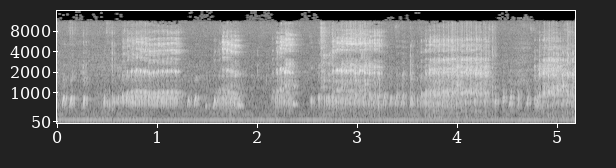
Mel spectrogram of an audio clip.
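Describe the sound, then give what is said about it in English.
An adult raccoon makes harsh, raspy churring and growling calls in a near-continuous series of gritty bursts with short breaks, loud over a steady low hum, with no talking. “I'm sure many of you heard a raccoon scratching at your door or rummaging around your trash can.”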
